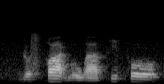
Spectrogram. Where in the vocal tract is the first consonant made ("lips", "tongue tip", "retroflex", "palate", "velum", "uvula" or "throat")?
retroflex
